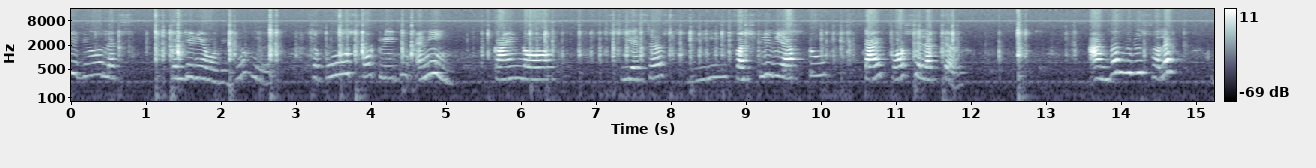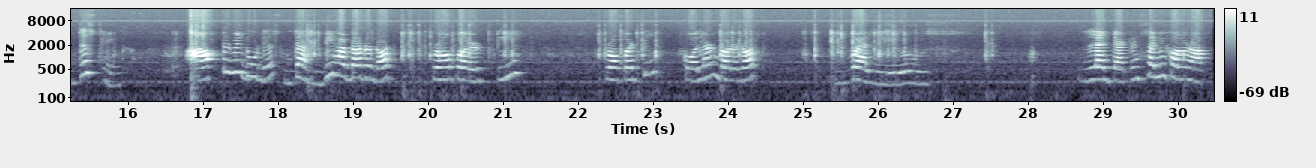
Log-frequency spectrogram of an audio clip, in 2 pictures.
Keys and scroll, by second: 0.6 Up, 1.2 Return, 2.2 ctrl+/, 2.7 Return, 3.7 Return, 3.8 Up, 4.5 Tab, 5.2-7.0 typing, 8.1-12.3 typing, 12.7 Return, 13.4 shift+], 16.9 Return, 18.5-21.1 typing, 22.3 y, 22.8 shift+;, 24.0-27.5 typing.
